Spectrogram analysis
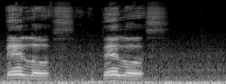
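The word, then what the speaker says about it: βέλος: It reads, it's pronounced belos, and it means a missile, dart, javelin, arrow.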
